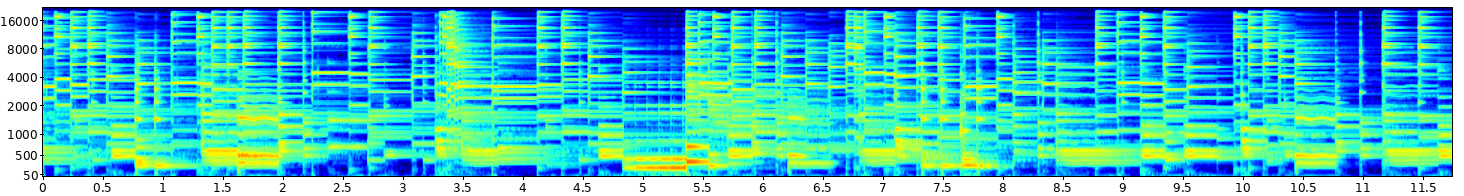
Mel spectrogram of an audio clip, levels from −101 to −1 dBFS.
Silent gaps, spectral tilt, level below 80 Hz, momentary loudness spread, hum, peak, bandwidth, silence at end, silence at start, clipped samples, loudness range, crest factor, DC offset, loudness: none; -0.5 dB/octave; -70 dBFS; 9 LU; none; -8 dBFS; over 20 kHz; 0 s; 0 s; under 0.1%; 2 LU; 22 dB; under 0.1%; -27 LUFS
